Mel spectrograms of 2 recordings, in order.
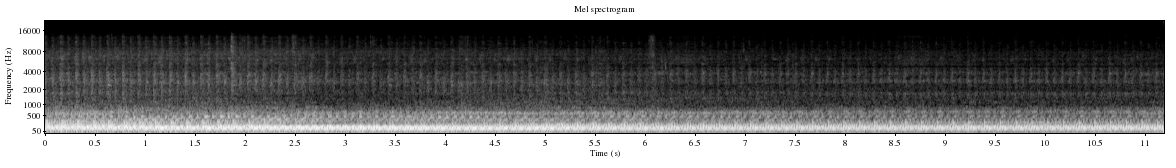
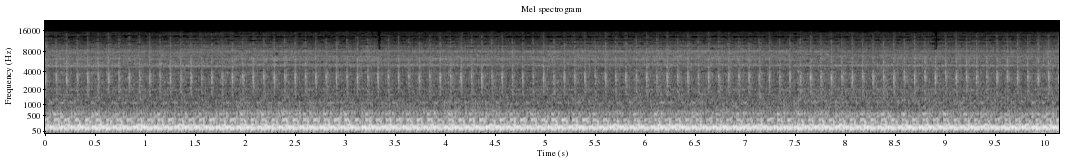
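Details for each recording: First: AMC 199 engine in a 1951 Hudson Hornet, just reassembled after a cylinder head rebuild and started: steady, even low idle pulsing about three beats a second with no ticks, knocks or misses; normal idle, running good. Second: AMC 199 engine in a 1951 Hudson Hornet after head rebuild, idling with oil leaking and burning: loud idle with quick steady ticking in time with the engine; valvetrain ticking, suspected excess clearance from worn valves or lifters, not confirmed.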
